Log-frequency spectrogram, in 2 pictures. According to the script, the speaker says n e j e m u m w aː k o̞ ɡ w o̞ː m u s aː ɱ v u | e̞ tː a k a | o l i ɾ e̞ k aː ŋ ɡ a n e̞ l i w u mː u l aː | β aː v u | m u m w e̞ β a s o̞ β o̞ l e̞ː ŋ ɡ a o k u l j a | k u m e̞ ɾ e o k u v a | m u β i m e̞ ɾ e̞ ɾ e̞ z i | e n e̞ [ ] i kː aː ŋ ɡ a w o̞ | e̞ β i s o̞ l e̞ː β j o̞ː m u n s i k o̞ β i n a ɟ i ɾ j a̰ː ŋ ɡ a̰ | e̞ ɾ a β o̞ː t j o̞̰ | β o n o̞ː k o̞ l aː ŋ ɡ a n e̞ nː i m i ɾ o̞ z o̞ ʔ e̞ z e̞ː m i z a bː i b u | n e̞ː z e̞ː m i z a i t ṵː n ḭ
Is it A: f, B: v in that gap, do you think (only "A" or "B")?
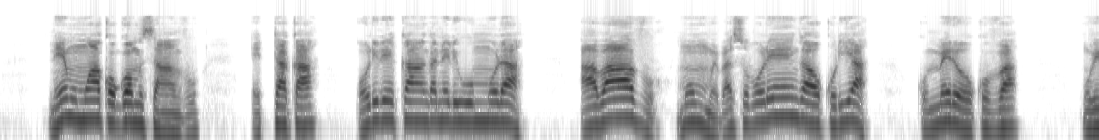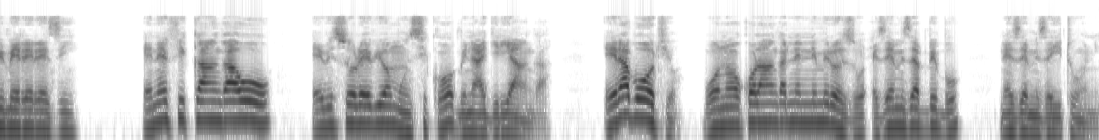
A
